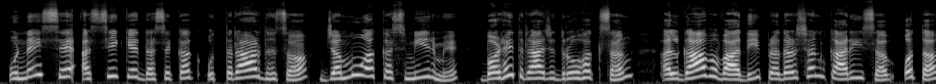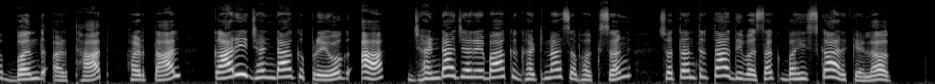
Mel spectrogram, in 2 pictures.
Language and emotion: Maithili, neutral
